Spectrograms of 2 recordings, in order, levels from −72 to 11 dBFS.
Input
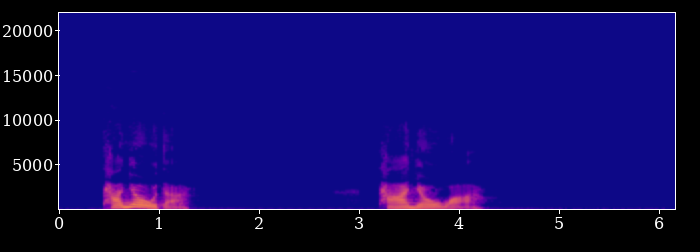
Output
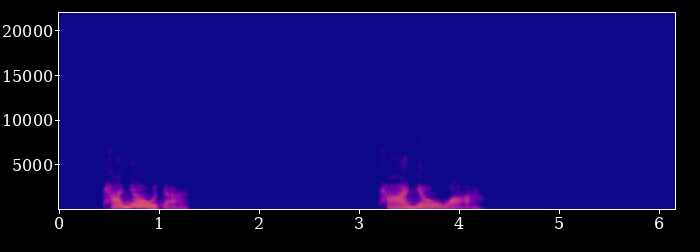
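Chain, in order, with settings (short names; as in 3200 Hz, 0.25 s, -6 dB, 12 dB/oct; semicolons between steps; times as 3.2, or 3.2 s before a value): Wiener smoothing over 9 samples; 1.15–3.28 dynamic EQ 2900 Hz, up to -4 dB, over -43 dBFS, Q 0.76; gain -8 dB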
